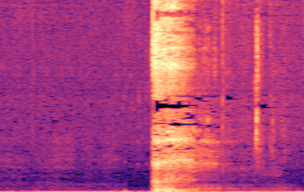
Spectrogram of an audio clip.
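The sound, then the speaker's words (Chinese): A single soft cough or throat-clear from a Buddhist master beside a butter lamp: one brief, breathy burst midway through, standing out from a quiet, low background. “轻轻地咳了一声说”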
